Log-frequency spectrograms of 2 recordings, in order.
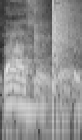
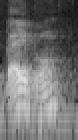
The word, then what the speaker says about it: Babel: You said basil. You said basil, didn't you? Maybe I mispronounced. What's Basil? The Tower of Basil. Okay, Babel.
